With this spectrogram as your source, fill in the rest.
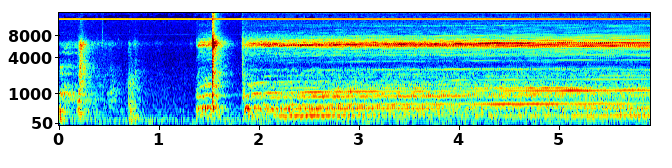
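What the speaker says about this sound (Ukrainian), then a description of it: "Це зараз включений насос прокачки масла." An oil priming pump runs on a D21 tractor engine, a steady whining hum with a sustained high tone that sets in after a few sharp clicks and knocks and holds evenly to the end.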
